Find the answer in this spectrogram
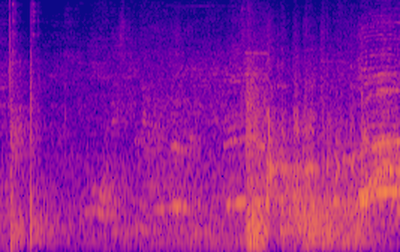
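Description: A bowling ball lands on the wooden lane with a sharp thud just after release, rolls, and crashes into the pins about two and a half seconds in. Voices follow near the end.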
